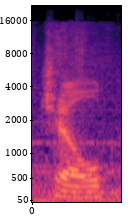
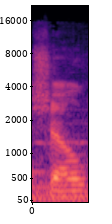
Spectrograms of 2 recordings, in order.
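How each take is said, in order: First: The name begins with a hard 'ch' sound. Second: The name begins with a soft 'sh' sound. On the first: "not Chell" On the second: "I say Shell like you would say Rochelle"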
